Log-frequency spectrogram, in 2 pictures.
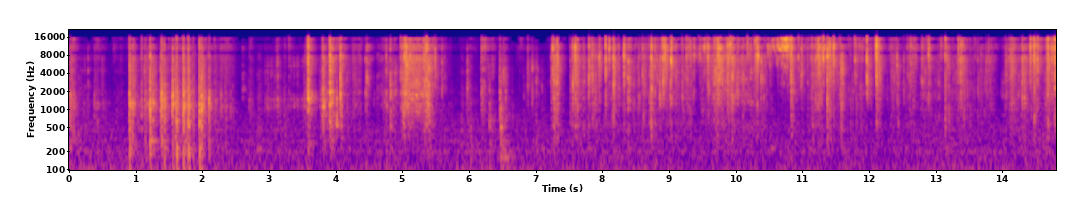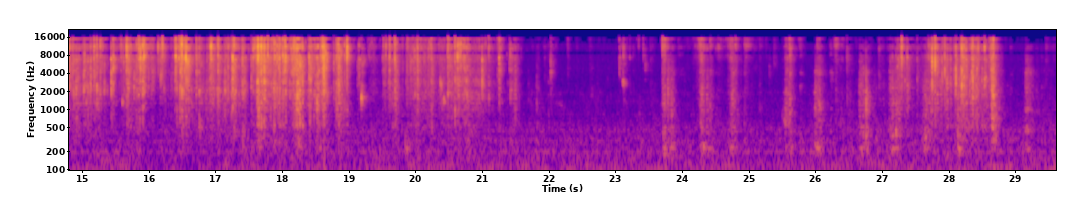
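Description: Close-miked eating: crunchy snack food being bitten and chewed, giving dense, irregular crackling clicks. There is a louder burst about a second in.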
